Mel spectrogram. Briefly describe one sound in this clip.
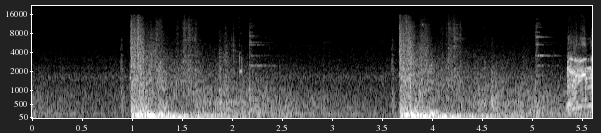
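A tank cannon fires with a loud boom that rumbles away.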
